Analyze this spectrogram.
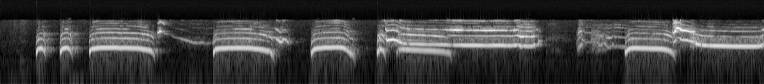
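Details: A seven-pound female Chihuahua-Dachshund mix "sings," howling in a series of drawn-out, wavering notes with short yips between them.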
